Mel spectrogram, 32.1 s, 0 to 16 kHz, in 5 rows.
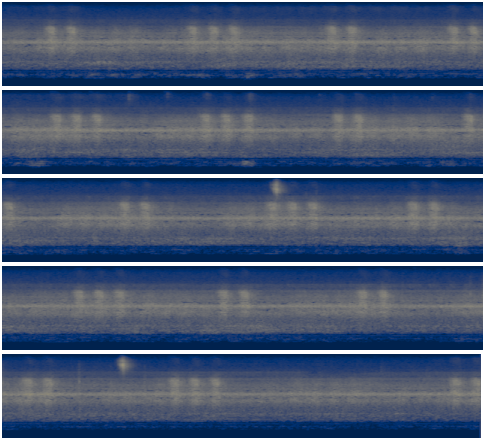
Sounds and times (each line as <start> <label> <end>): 0.0 insects 32.0
0.0 tree frogs 32.0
